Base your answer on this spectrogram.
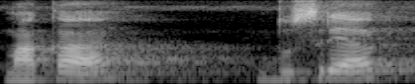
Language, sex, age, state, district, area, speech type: Goan Konkani, female, 30-45, Goa, Canacona, rural, spontaneous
